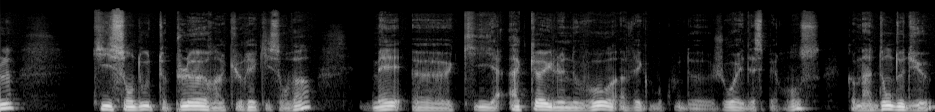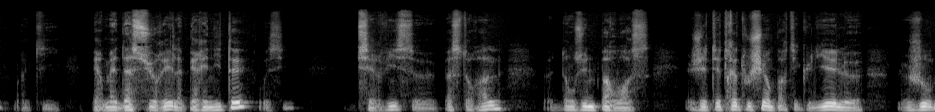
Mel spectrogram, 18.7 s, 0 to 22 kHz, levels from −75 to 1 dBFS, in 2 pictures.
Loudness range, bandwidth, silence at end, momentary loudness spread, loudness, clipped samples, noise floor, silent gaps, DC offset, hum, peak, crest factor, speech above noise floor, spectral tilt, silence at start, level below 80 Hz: 4 LU; 15 kHz; 0 s; 17 LU; -20 LUFS; under 0.1%; -65 dBFS; none; under 0.1%; none; -2 dBFS; 18 dB; 45 dB; -5 dB/octave; 0 s; -44 dBFS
